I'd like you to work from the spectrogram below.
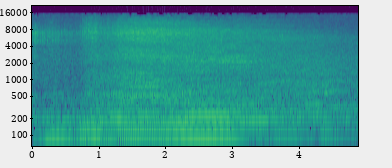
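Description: A car engine starts to pull away and drive off, its low rumble rising and holding steady as it accelerates, close and fairly loud with no talking.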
